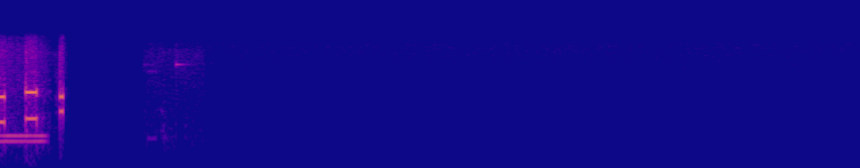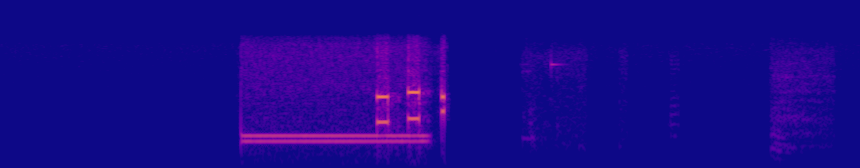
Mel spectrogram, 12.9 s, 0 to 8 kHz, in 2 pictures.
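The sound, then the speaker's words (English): Multi-frequency telephone tones dialed into a stack of phone trunks: a short tone burst, a long steady multi-tone signal, then several brief tone pulses, separated by stretches of silence. “It's actually MFing 2602 into the trunks to pick up the next one. We'll do it again. We're on our third stack.”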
